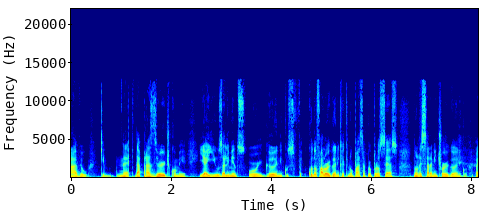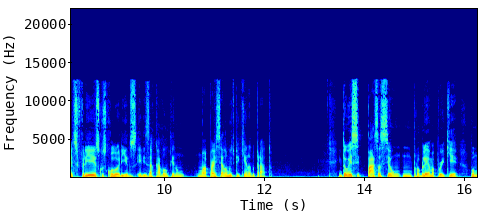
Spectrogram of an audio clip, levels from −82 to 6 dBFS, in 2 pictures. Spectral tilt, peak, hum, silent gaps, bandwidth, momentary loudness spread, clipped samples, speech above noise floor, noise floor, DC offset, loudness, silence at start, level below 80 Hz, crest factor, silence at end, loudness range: -7 dB/octave; -6 dBFS; none; none; 13 kHz; 11 LU; under 0.1%; 31 dB; -55 dBFS; under 0.1%; -25 LUFS; 0 s; -42 dBFS; 20 dB; 0 s; 3 LU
